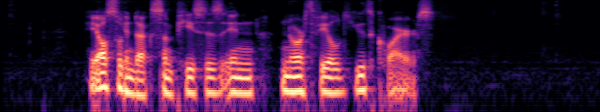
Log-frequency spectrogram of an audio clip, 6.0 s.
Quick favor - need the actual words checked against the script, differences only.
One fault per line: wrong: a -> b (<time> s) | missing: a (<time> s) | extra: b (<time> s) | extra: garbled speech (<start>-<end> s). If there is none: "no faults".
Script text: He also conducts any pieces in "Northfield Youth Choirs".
wrong: any -> some (1.5 s)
